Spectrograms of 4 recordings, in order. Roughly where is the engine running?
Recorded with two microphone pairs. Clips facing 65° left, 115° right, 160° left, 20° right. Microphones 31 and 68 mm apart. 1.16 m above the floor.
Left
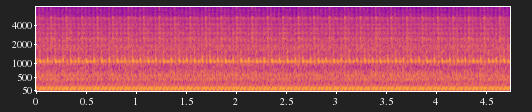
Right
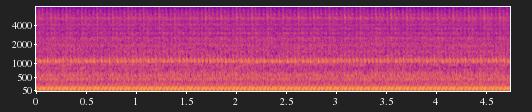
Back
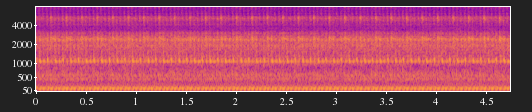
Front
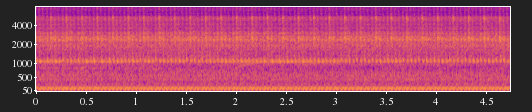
Left.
